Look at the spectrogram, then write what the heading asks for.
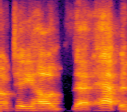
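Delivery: ordinary delivery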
